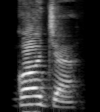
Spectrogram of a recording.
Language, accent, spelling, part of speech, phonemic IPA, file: Swahili, Kenya, ngoja, verb, /ˈᵑɡɔ.ʄɑ/, Sw-ke-ngoja.flac
- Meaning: 1. to wait, wait for, await 2. to stop 3. to stay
